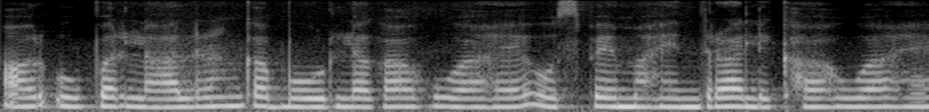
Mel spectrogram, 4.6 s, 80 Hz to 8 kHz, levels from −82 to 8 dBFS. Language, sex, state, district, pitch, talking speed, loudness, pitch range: Hindi, female, Bihar, Vaishali, 225 Hz, 195 wpm, -15 LUFS, 220-235 Hz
